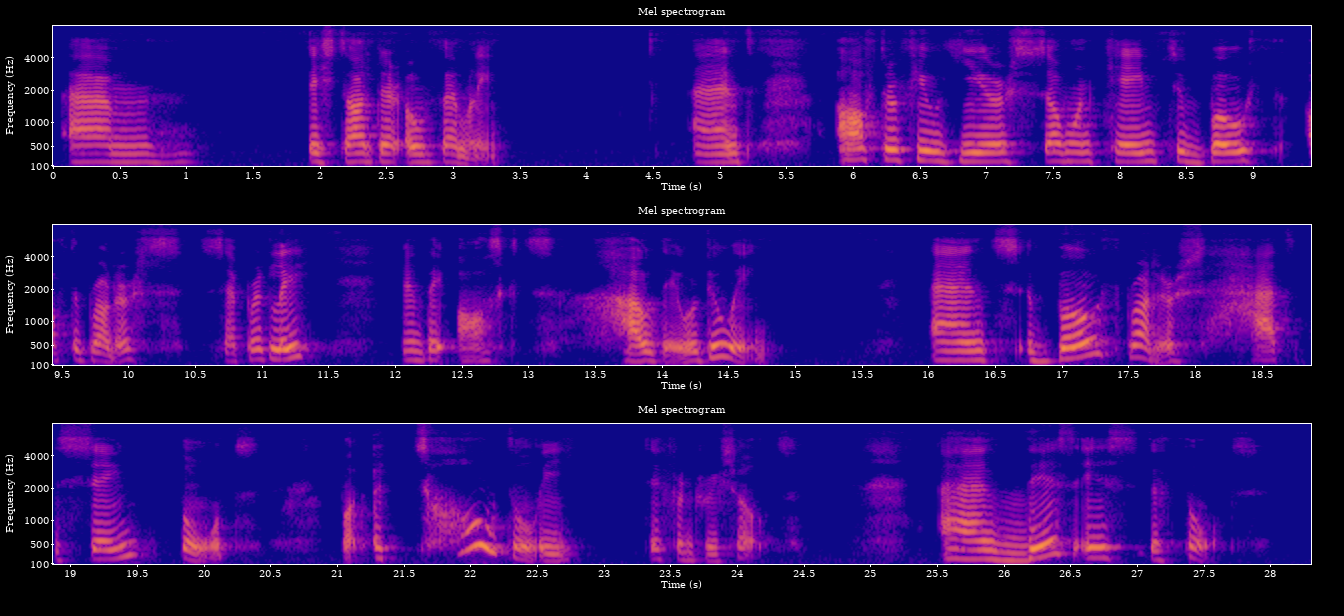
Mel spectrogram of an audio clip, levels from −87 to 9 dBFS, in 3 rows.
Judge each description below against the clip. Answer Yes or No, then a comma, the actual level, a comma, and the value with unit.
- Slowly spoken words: Yes, slow, 90 wpm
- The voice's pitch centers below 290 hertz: No, very high, 330 Hz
